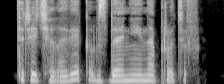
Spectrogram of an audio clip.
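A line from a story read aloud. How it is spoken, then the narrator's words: Quiet. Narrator (Russian): тихо сказал Берн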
